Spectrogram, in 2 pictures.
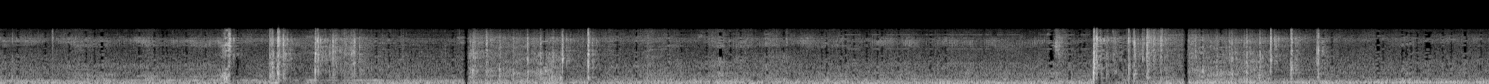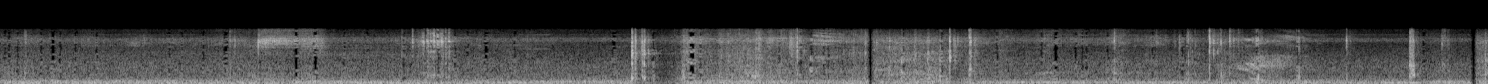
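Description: Skateboard wheels roll and rumble over concrete nearby.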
